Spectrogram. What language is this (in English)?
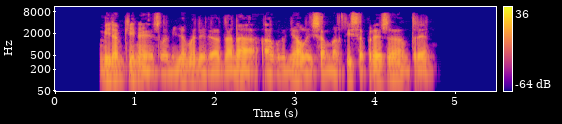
Catalan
